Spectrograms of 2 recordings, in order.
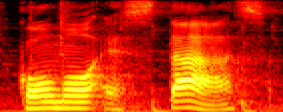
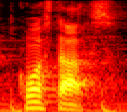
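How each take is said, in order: First: Both words are said clearly and separately. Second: The E sound is dropped, joining the words. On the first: "as two clear words" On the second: "The E sound disappeared altogether"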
